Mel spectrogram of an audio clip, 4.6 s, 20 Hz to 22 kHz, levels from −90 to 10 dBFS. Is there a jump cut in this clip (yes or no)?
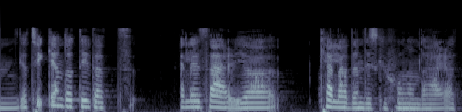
yes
